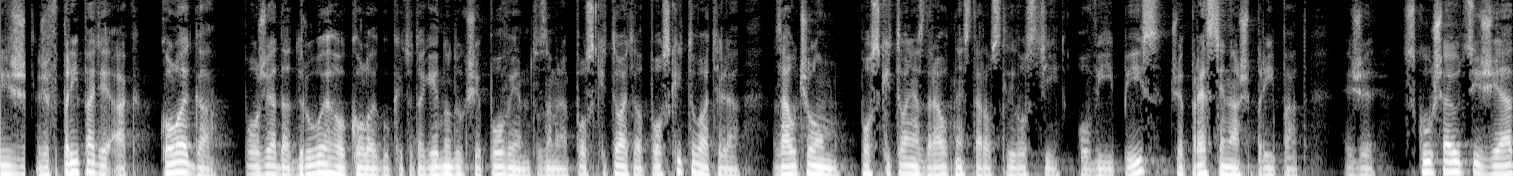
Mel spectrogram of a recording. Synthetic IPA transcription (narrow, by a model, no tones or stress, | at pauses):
iʒɛfpɾiːpaɟɛʔakːɔlɛɡa | pɔʒɪad̪ad̪ɾuɦɛɦɔkɔlɛɡukɛc̚t̪ɔt̪aɡjɛd̪nɔd̪uxʃɪɛpɔʋɪɛmt̪ɔznamɛnaːpɔskit̪ɔʋacɛʎpɔskit̪ɔʋacɛʎa | zaut͡ʃɛlɔmpɔskit̪ɔʋaɲɪazd̪ɾaʋɔt̪nɛjst̪aɾɔst̪liʋɔsciɔʋiːpist͡ʃɔjɛpɾɛsɲɛnaːʃpɾiːpat̪ | ɦɛjʒɛ | skuːʃajuːt͡siʒɪa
